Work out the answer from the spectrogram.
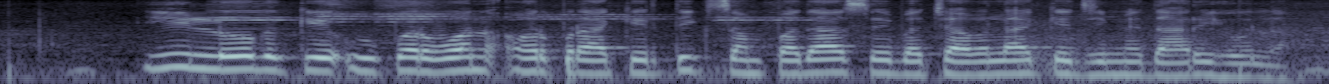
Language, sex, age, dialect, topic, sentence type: Bhojpuri, male, <18, Northern, agriculture, statement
